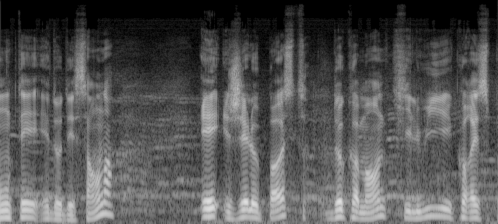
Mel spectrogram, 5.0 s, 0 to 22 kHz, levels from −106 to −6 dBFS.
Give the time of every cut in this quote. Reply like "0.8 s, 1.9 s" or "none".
none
